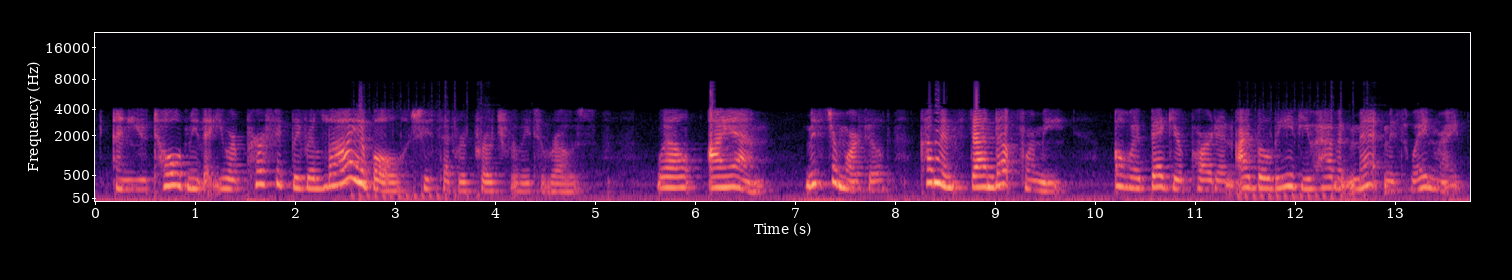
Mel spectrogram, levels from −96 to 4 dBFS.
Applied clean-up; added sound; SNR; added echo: none; Motorcycle / Engine; 20 dB; none.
